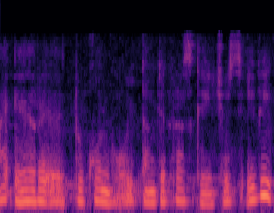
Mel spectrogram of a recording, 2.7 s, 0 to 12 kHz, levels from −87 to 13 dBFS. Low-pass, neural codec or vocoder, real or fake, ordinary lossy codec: 7.2 kHz; codec, 16 kHz, 4 kbps, FreqCodec, smaller model; fake; Opus, 64 kbps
